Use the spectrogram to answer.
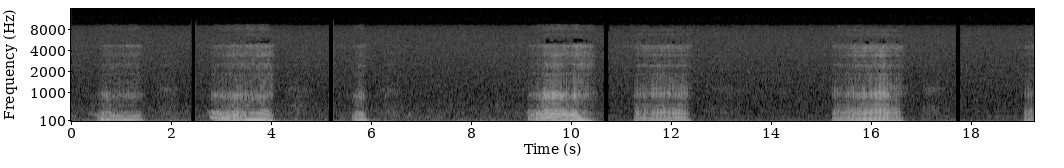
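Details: Snoring recorded 3 Dec 2020, snore score 47. Loud, rough, rattling snores at irregular intervals, some short and some long, with quiet breathing and faint room noise between.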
